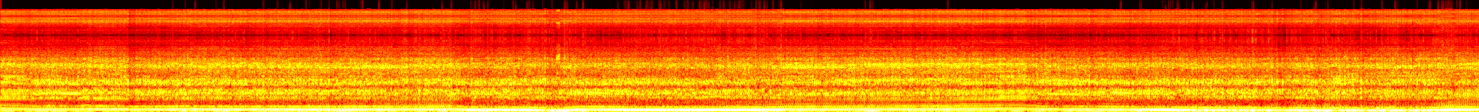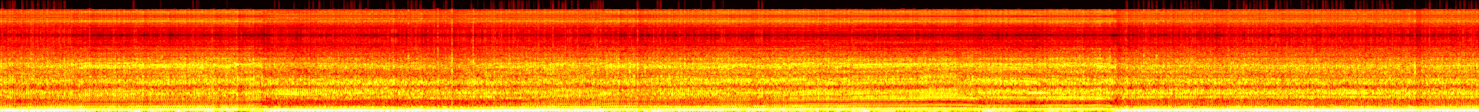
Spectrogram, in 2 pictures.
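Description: Snowmobile engine heard from on board at speed, the throttle opening and easing off in turn every few seconds. Steady wind rush runs under it.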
